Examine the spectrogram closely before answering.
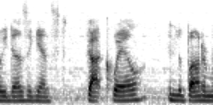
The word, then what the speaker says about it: Quail: kale God Quail yeah I'm not sure how to pronounce it so it's Quail it's a a bird okay thank you for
